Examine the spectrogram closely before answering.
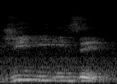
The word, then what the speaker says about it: Ge'ez: And I'm going to spell it for y'all. It's Ge'ez.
